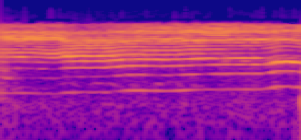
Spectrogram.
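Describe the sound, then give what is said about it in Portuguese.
A baby lets out one long, unbroken wail, loud, holding a steady pitch with a slight upward strain at the very end. “Tenho aqui um bebê para leiloar, se alguém quiser.”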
